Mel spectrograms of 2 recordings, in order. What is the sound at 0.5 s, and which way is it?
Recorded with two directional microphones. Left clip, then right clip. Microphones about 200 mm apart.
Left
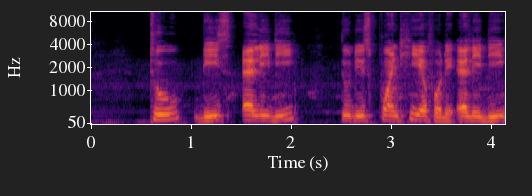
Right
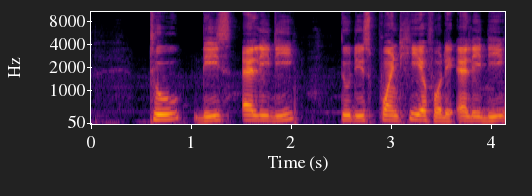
Speech, 40° right (ahead or behind).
